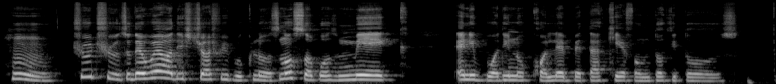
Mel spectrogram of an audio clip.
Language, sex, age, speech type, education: Nigerian Pidgin, female, 15-29, spontaneous, tertiary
